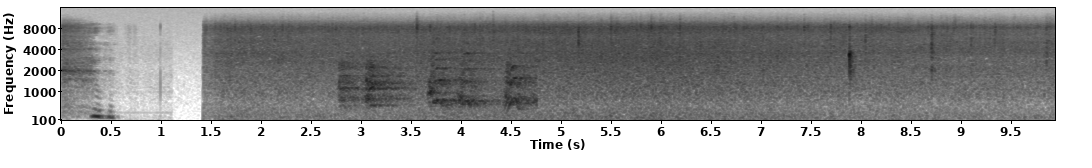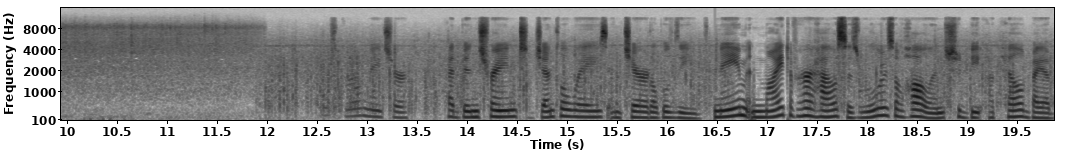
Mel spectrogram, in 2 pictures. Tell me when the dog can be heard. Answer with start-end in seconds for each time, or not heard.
2.8-4.8.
